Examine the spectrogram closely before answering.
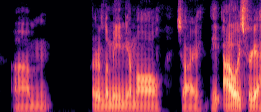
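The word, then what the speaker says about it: Lamine Yamal: left to help de Marco out with uh Yamin Lamal um or Lamin Yamal, sorry, I always forget how to pronounce his name.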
